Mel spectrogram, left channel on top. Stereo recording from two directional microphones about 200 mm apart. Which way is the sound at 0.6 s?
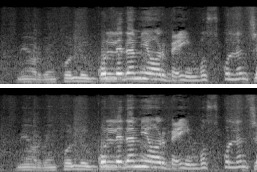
45° right (ahead or behind).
